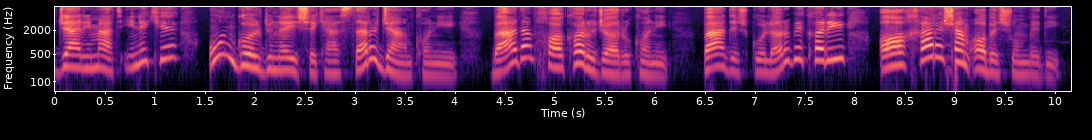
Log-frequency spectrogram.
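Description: A woman voicing a grumpy old uncle in a children's story, with a gruff, scolding manner. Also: mid-range voice, sing-song, no echo, studio quality, lightly acted. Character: grumpy old uncle, cross then kind.

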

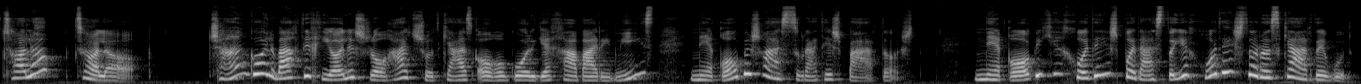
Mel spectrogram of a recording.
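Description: A woman narrating a children's story in an animated, expressive way. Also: fairly high pitch.

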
